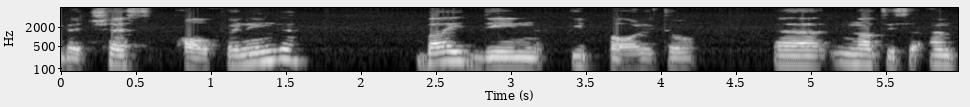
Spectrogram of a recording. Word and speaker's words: Ippolito: chess opening by Dean ipolito uh notice I'm pronouncing the last name correctly because it's a Italian last name so it's not ipolito like Americans say ippolito uh with that said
